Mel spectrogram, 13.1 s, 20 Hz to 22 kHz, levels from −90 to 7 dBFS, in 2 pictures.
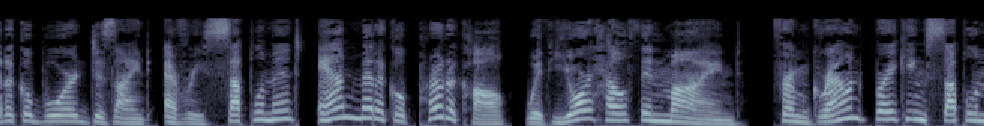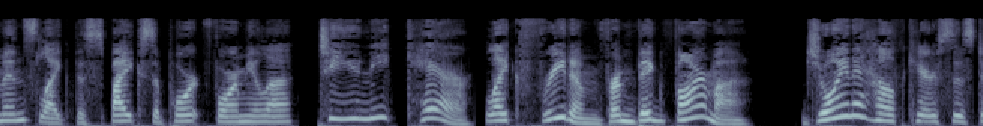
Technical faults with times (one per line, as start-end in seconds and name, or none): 0.00-13.12 low-delay AAC compression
